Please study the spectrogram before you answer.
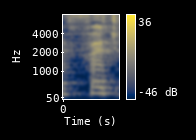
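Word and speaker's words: fetch: इसमें N silent है, फेच इसमें टी साइलेंट है, बिस्किट इसमें यू साइलेंट है, रिंकल्ड इसमें डब्ल्यू साइलेंट है, स्विच इसमें टी साइलेंट है।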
